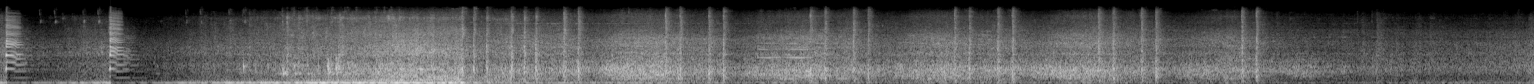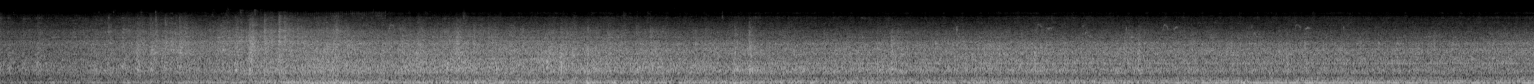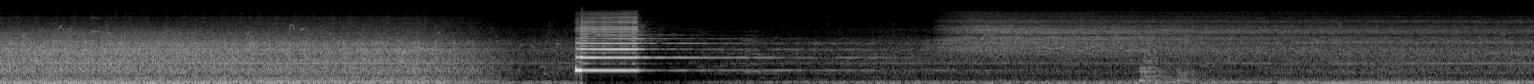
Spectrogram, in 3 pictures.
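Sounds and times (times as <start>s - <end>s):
locomotive horn blast: 0.0s - 0.5s, 1.1s - 1.5s, 7.5s - 8.4s, 36.4s - 40.1s
train wheels rolling past: 0.0s - 36.4s, 38.6s - 46.0s.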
